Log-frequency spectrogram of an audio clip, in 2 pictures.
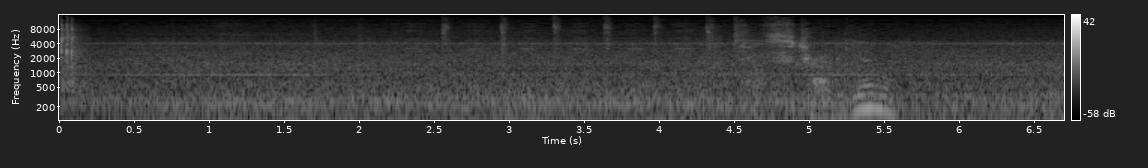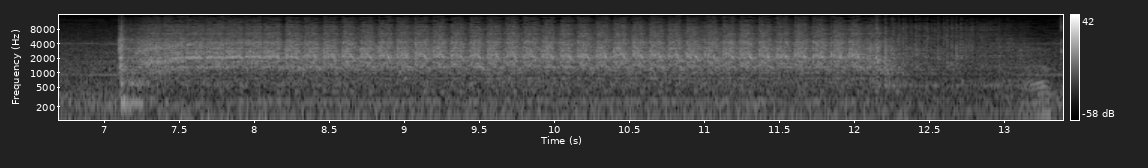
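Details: Craftsman 24-inch snow blower, 208 cc OHV engine, Huayi carburetor, barely used, gas added, choke on, primed five times, electric starter: steady whirring crank about five seconds, never fires; no start, carburetor found clogged.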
